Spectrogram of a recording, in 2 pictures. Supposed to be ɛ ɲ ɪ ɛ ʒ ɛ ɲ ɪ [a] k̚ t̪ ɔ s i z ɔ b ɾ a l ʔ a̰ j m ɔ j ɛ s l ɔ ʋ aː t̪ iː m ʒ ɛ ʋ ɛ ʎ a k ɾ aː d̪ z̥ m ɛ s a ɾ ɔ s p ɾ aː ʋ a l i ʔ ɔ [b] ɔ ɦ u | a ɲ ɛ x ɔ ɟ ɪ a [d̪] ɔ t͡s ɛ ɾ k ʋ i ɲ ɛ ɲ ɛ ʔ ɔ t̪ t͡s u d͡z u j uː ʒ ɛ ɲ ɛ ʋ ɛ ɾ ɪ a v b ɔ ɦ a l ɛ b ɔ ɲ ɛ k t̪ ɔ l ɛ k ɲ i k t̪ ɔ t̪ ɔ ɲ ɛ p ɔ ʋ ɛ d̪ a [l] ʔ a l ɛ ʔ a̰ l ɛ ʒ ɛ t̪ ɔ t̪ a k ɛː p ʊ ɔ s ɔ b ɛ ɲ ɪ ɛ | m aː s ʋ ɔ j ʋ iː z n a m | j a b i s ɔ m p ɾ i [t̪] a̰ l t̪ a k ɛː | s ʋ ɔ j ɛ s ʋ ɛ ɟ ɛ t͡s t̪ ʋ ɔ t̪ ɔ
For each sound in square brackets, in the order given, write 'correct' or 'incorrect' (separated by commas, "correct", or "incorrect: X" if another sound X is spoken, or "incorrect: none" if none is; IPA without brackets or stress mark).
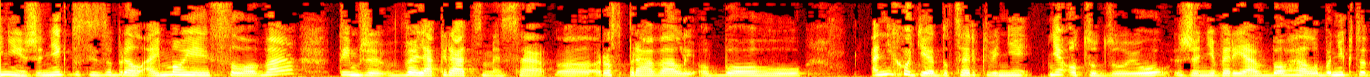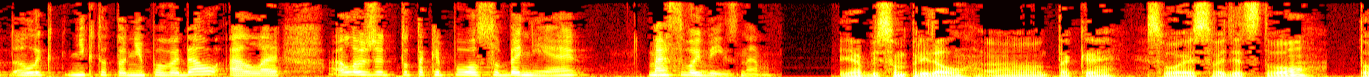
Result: incorrect: ɛ, correct, correct, correct, incorrect: d̪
